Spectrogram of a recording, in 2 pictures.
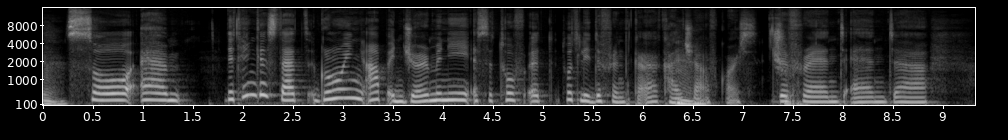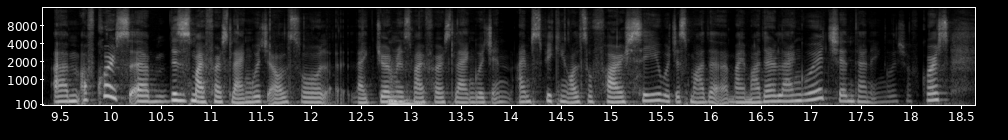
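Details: Adult woman speaking; normal speech.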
